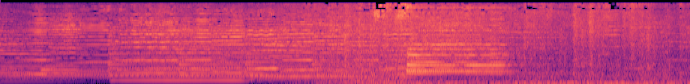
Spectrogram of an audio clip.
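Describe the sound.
A train at a railway station sounds its horn in sustained steady tones over a continuous rumble of rolling wagons. The sound grows fuller and stays loud to the end.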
